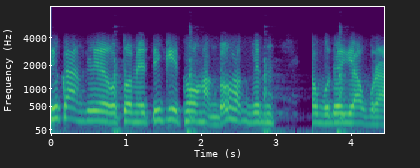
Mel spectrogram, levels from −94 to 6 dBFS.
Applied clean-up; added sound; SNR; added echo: none; Tick-tock; 18 dB; none.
